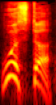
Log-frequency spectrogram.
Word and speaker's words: Worcester: It's Worcester, Mass. It's pronounced W-O-S-T-A. Worcester.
